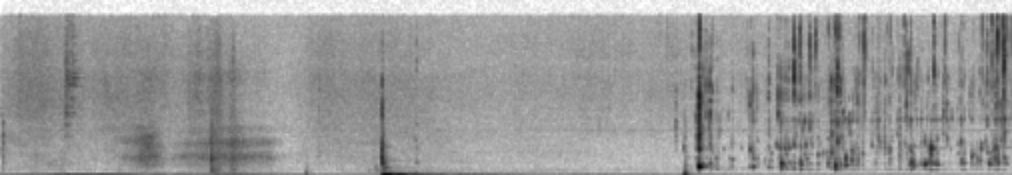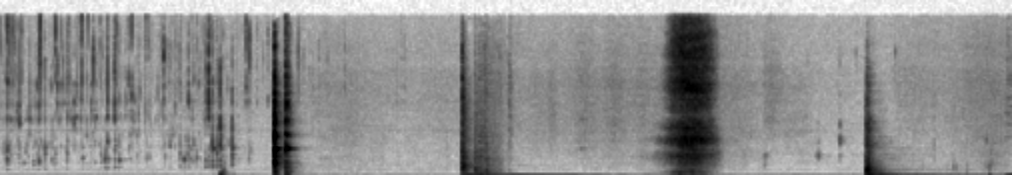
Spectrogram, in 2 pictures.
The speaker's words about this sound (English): And pardon me for a moment while I pour myself a bit more coffee.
